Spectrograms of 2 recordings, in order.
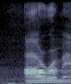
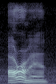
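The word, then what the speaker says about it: Ahriman: See if I can pronounce it. Araman. That's it? I thought that was more complicated than that. No. Araman.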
